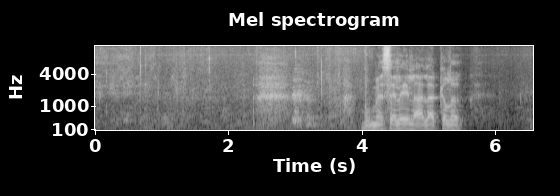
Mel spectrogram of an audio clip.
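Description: An elderly man laughs.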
